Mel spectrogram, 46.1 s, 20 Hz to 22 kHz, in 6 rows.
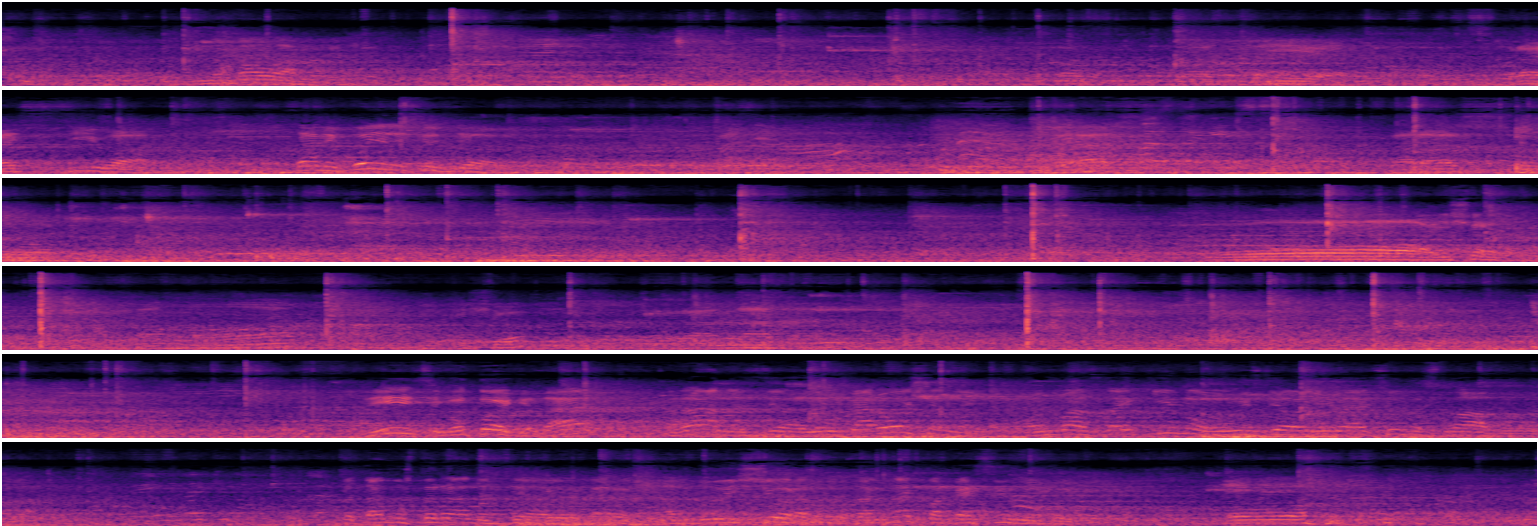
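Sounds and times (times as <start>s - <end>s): background chatter of players: 0.0s - 46.0s
badminton rackets striking shuttlecocks: 14.0s - 14.8s, 16.1s - 21.0s, 21.8s - 23.6s, 24.6s - 25.0s, 26.8s - 32.4s.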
